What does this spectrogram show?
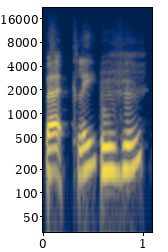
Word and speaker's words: Berkeley: There's a wonderful research study by University of California, but I always say it wrong. It's not Berkeley, but Berkeley.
